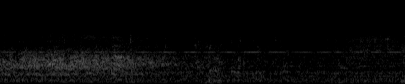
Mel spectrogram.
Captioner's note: laugher and applause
